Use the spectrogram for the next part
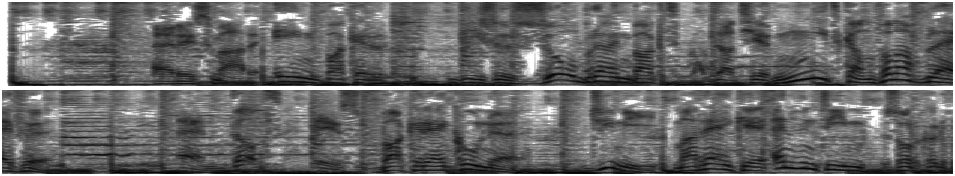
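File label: flemish male commercial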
